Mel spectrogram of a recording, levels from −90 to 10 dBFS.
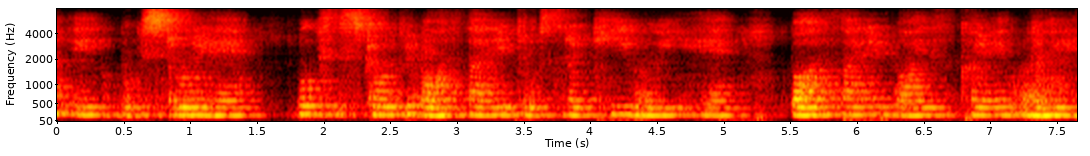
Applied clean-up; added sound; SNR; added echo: neural separator model SepFormer DNS4.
